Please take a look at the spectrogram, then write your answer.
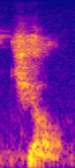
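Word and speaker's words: Zhou: the joe notice is spelled with a zh but it's pronounced joe how do i know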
